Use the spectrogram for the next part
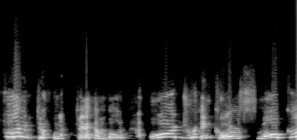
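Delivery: said through laughter, slightly high; laughing. Real, not acted. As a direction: deny it while still giggling. [name] laughing through her denial.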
